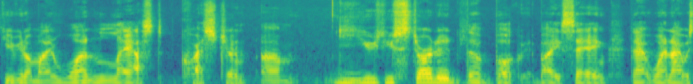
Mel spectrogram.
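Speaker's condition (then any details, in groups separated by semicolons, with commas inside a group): No condition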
